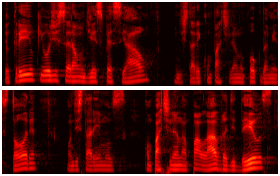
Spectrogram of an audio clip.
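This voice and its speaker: Young preacher, mellow voice. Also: male voice, lowish voice, normal speed, big-room sound. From Salvador, Bahia, Brazil. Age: 20s. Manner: warm, grateful churchly greetings. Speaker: guest preacher, church elder. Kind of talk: casual interview talk.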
